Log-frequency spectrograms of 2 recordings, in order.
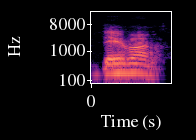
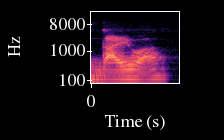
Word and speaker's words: Daiva: South we pronounce it as I and not as A. In Okay. Hindi we pronounce it as A, that matra. Okay. So this is Daiva.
